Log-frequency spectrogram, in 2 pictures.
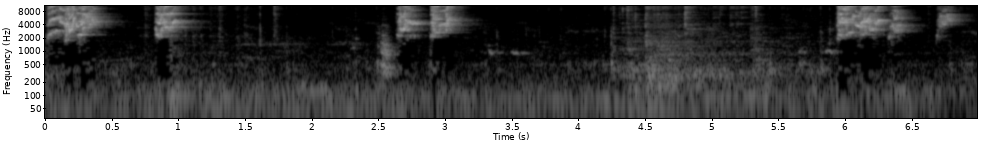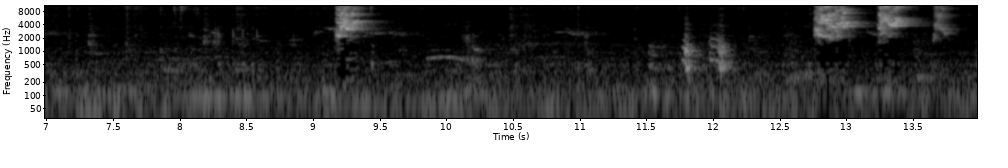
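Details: A matching pair of white lovebirds chirping in the morning: sharp, very high, scratchy bursts, often doubled, repeated every one to three seconds, with one soft rustling noise partway through.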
